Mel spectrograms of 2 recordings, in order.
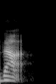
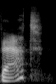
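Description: First: The final T is a glottal stop. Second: The final T is fully released.

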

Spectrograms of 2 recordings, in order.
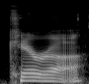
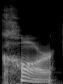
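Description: First: The first part is said as two syllables. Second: The first part is said as one syllable. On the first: The speaker calls it right. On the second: The speaker calls it wrong. "Not car"

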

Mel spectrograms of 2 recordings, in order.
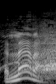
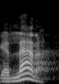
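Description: First: The middle T sound is dropped. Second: The same.

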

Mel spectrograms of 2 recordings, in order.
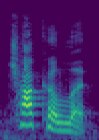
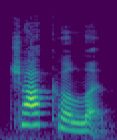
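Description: No difference in how they are said.

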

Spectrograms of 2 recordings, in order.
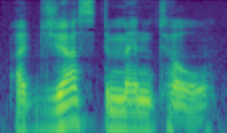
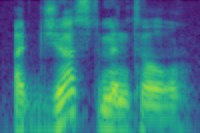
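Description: First: The stress is on the syllable 'men'. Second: The stress is not on the syllable 'men'. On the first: "it's showing that the emphasis is on the men" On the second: "It seems like it should be adjustmental, but that doesn't sound right"

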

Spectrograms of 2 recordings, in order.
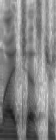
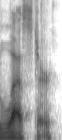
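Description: First: It is not said as two-syllable 'Lester'. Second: It is said as two-syllable 'Lester'. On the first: The speaker calls it wrong. "That's probably not how that's pronounced at all" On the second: The speaker calls it right. "It's going to be Lester"

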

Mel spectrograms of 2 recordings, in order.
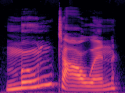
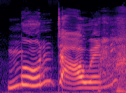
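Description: First: The name is said plainly, without exaggeration. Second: The name is said with an over-the-top German accent.

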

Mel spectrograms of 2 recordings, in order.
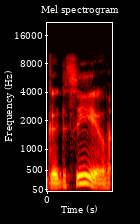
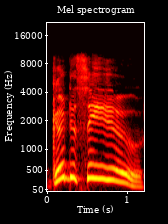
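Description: First: It is said in a calm, low-key way. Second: It is said in an excited, exclamatory way. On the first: A plain, restrained greeting. The speaker calls it right. "I'll say, well, maybe I'll see you later, or well, good to see you" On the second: An enthusiastic greeting, like an exclamation point. The speaker calls it wrong. "I'm not going"

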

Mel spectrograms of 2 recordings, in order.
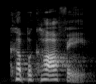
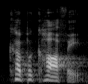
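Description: Both takes have the same delivery.

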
